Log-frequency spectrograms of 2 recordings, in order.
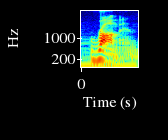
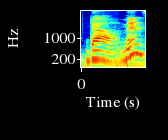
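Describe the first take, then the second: First: It is said with an English pronunciation. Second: It is said with a Japanese pronunciation. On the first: "No list of food would be complete without the word ramen" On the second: "This comes from the Japanese ramen"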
